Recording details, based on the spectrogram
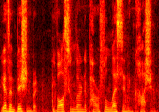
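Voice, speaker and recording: A man playing a kindly, encouraging necromancer in an ASMR fantasy roleplay, speaking in a gentle, reassuring, conversational way. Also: fairly high pitch, expressive, fast talker, vocal fry, slight background noise. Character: kindly, encouraging necromancer master, earnest and casual.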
